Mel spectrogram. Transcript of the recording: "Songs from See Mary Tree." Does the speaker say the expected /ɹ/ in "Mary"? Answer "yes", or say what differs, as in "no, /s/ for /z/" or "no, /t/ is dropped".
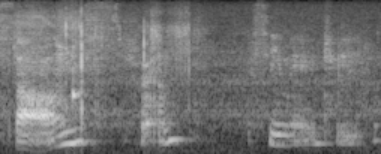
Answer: no, /ɹ/ is dropped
